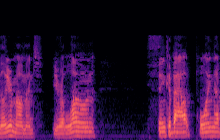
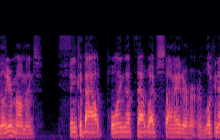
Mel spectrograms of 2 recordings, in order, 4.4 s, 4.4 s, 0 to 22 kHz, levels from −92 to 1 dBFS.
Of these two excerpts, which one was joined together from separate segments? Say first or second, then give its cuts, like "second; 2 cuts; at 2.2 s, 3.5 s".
second; 1 cut; at 1.0 s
